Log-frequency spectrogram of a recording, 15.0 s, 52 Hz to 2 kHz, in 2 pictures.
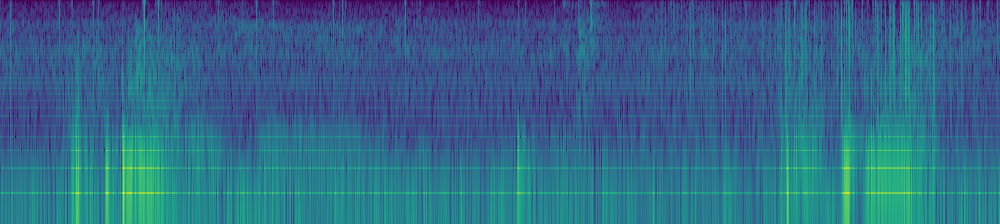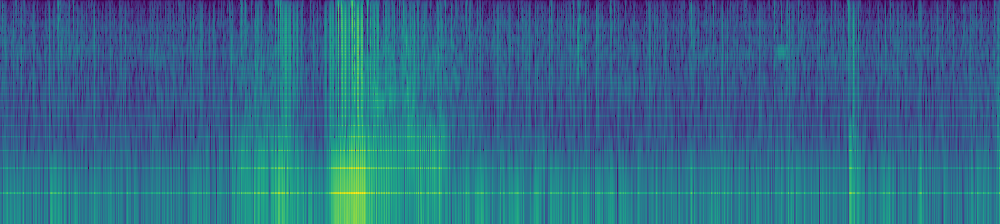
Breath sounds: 0.84-1.67 s: exhalation
0.84-1.67 s: rhonchi
1.78-2.96 s: rhonchi
5.75-6.26 s: rhonchi
5.77-6.28 s: inhalation
6.38-7.17 s: exhalation
6.45-7.10 s: rhonchi
9.24-9.93 s: inhalation
9.28-9.93 s: rhonchi
10.00-10.99 s: exhalation
10.00-10.99 s: rhonchi

